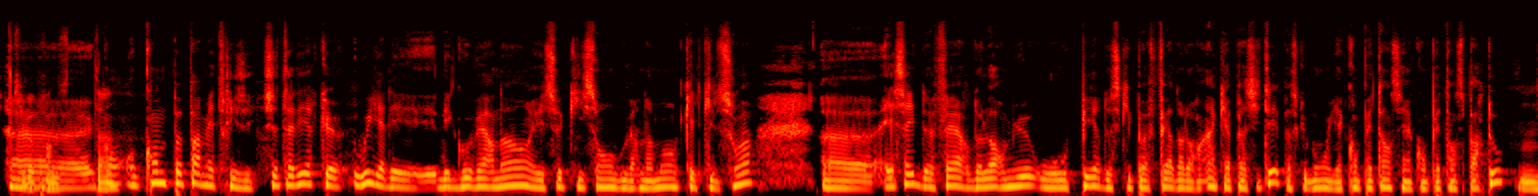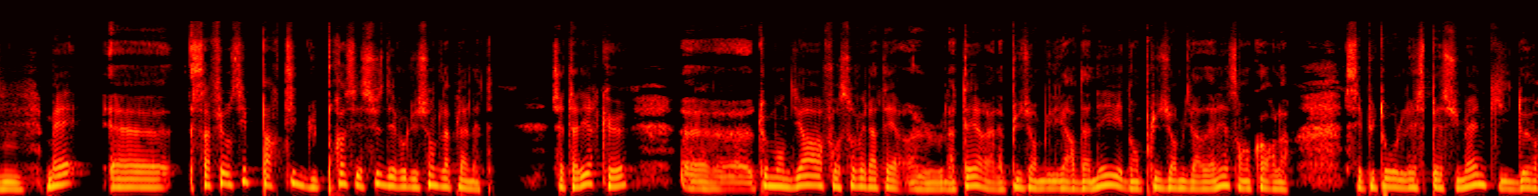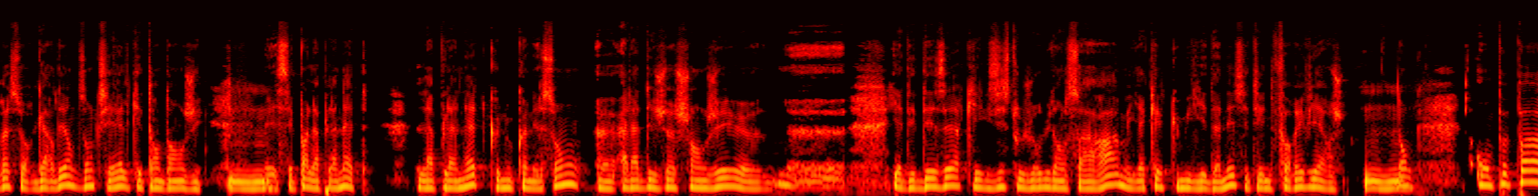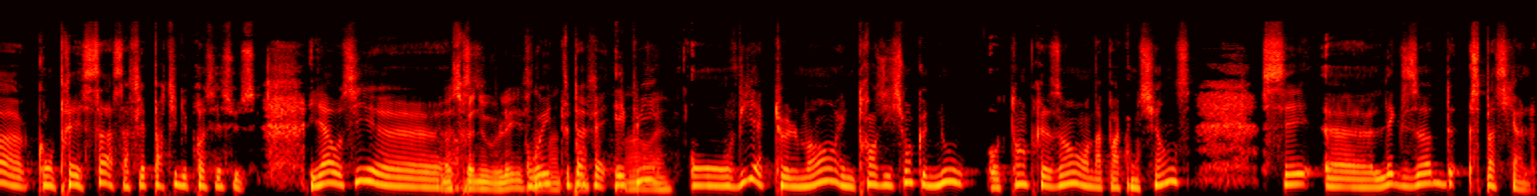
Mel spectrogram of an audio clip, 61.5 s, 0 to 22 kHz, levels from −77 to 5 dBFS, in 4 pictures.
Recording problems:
squashed, flat; heavily

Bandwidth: 14.5 kHz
